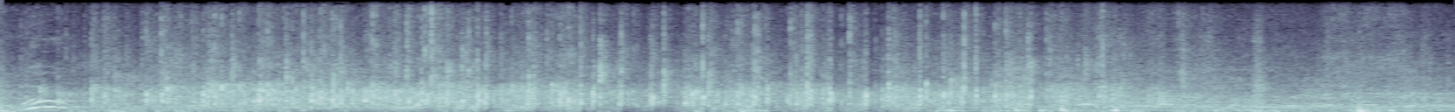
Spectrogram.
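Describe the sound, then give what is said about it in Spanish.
Audience applause at a poetry and music recital: dense, steady clapping from many hands, sustained at an even level throughout. “Un aplauso muy fuerte.”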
